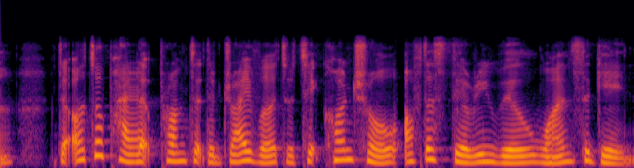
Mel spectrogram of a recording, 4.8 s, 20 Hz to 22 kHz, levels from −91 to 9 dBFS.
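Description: At about 0.97 to 1.03 s there's a short concealed packet loss. Roughly 40 ms of the speech never arrived in time, so the receiver kept the last sound going, voiced or noisy, and faded back into the real audio. You hear a quick smear or wobble. A second, shorter one at 2.95 to 2.99 s covers about 20 ms and comes across as a brief smear. Both sit inside an Opus call path whose top end stops around 8 kHz.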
